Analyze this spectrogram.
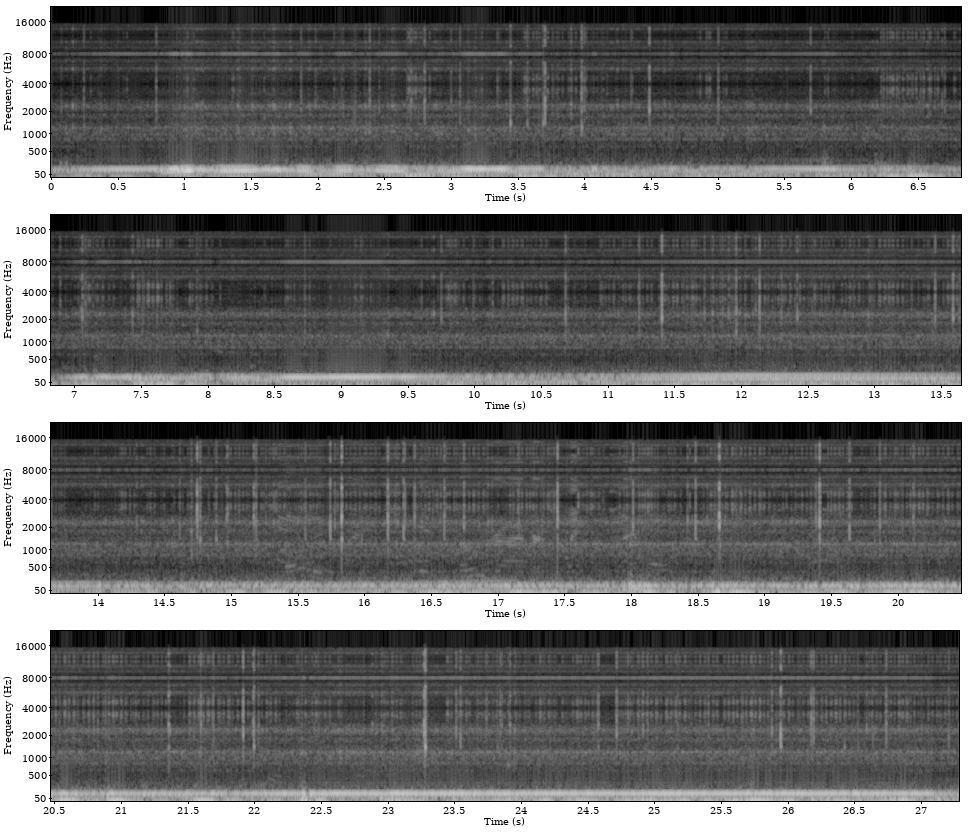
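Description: Raindrops tap against the car.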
